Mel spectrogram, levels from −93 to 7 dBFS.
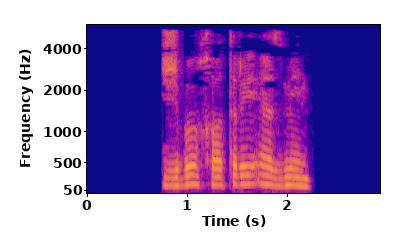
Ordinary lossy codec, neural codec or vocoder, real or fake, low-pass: MP3, 24 kbps; none; real; 5.4 kHz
